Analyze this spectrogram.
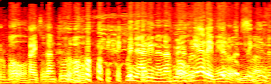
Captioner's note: laughs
